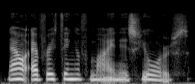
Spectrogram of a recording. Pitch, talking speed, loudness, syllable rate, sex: 225 Hz, 185 wpm, -17 LUFS, 5.1 syllables/s, female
